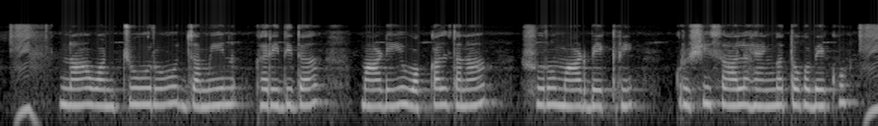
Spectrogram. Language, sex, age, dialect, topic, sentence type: Kannada, female, 18-24, Northeastern, banking, question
